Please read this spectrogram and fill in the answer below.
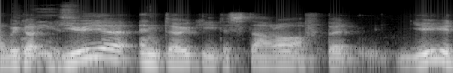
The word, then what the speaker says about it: Douki: I've taken to spelling Doki, not D-O-U-K-I, how it's spelled, but D-O-K-I, just so I don't keep driving Dave Howard fucking insane.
